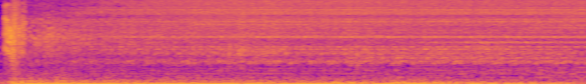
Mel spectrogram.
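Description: Opening sound effect for a news programme: a sudden hit with a quick falling whoosh, then a loud, steady low rumble with sustained high tones over it.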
